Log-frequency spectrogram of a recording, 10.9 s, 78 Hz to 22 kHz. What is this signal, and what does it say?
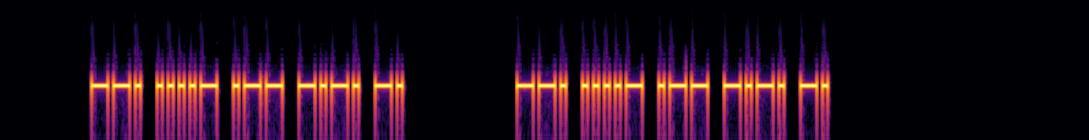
Morse code, heard as a keyed tone, about 22 wpm, 700 Hz. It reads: G4WCN G4WCN
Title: DXCC-100 Call Signs - 5 Characters - Repeated 2x - 22wpm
